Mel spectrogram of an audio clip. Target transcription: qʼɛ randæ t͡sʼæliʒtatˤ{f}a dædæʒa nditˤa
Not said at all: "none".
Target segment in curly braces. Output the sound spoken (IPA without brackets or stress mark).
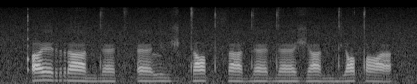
θ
